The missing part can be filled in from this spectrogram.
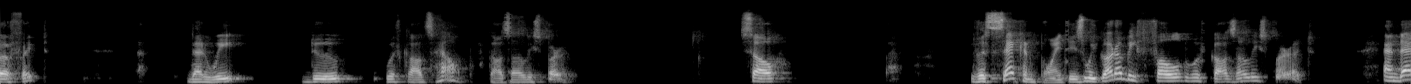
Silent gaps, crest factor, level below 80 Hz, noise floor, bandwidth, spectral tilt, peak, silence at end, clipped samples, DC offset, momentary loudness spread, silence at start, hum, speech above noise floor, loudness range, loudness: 0.61-0.82 s, 5.92-6.35 s, 6.53-6.90 s, 7.25-7.39 s, 8.17-8.85 s, 9.52-9.63 s, 13.42-13.54 s; 22 dB; -68 dBFS; -70 dBFS; 13 kHz; -4 dB/octave; -4 dBFS; 0 s; under 0.1%; under 0.1%; 14 LU; 0 s; none; 48 dB; 9 LU; -23 LUFS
